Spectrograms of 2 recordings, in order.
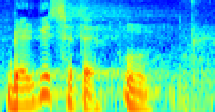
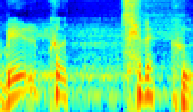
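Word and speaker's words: מלכי צדק: 멜기세덱. 히브리 발음을 하면 멜크 체데크 이래요.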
